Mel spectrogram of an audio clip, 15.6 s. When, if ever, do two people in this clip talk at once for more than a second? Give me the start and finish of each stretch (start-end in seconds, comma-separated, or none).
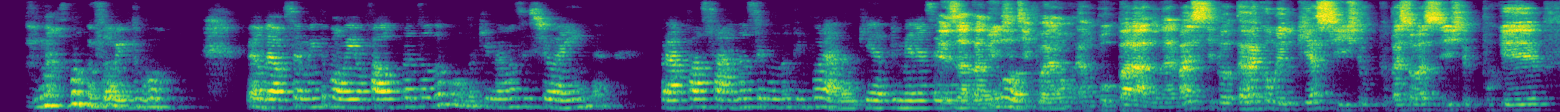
9.4-10.7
